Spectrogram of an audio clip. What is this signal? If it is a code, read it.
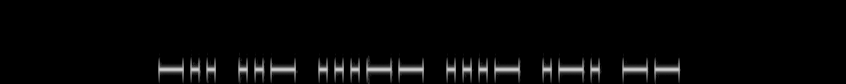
Morse code, heard as a keyed tone, about 15 wpm, 700 Hz. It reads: DU3VRM
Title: DXCC-100 Call Signs - 6 Characters - Repeated 3x - 15wpm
